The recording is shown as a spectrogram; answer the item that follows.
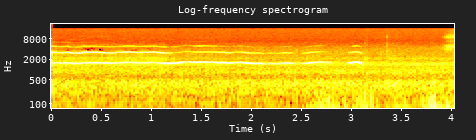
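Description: A single high-pitched, whistle-like note held for about three seconds, wavering slightly and dipping in pitch near the end before it stops.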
